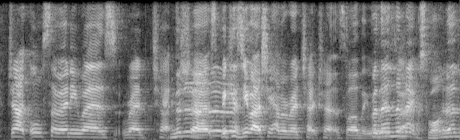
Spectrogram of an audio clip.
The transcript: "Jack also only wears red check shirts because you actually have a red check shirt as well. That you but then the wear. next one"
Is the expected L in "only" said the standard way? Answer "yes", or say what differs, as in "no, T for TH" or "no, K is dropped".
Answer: no, L is dropped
